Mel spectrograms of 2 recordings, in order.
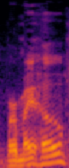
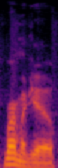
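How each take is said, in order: First: The middle consonant is said like an English h. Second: The middle consonant is said like an English j. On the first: The speaker calls it right. "I think it's pronounced like an H" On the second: The speaker calls it wrong. "I don't think it's pronounced like a J"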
